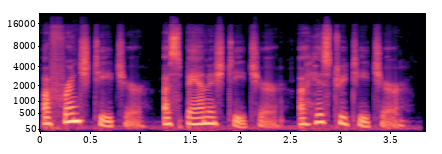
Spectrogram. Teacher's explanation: this is a set phrase the stresses on the subject being taught not on the nationality of the teacher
